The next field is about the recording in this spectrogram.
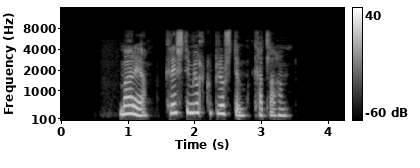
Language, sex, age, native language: Icelandic, female, 20-29, Icelandic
